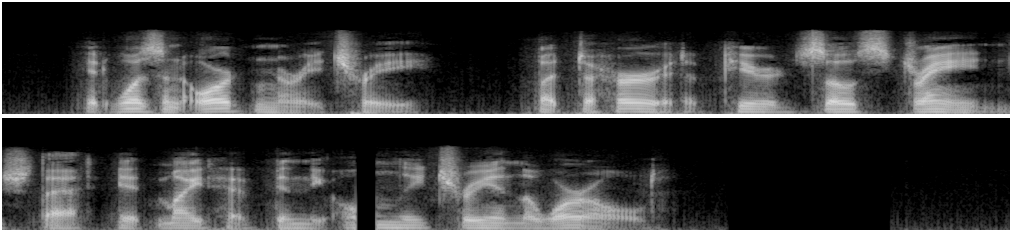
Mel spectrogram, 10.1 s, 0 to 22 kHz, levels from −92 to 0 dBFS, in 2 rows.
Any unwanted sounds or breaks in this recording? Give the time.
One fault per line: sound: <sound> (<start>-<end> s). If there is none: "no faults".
sound: dropout (6.8-6.9 s)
